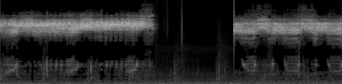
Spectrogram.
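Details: Cicada buzzing as soothing white noise: a high, hissing drone for about two seconds, a clear silent gap of roughly a second, then the drone starts again with faint chirps below.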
